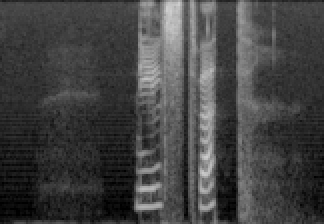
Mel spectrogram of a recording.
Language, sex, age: Norwegian, female, 29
